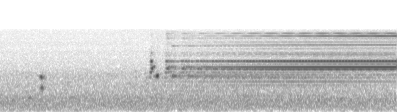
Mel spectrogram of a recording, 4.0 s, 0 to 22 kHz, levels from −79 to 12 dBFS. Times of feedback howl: 1.49-3.97

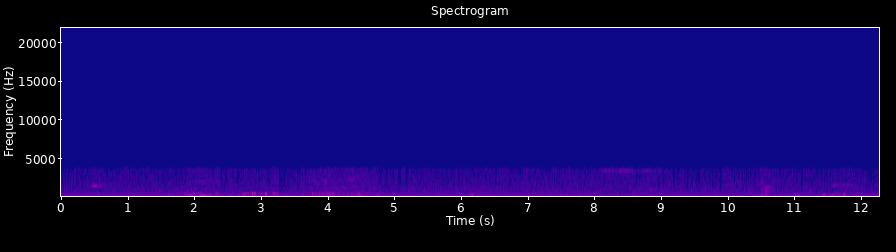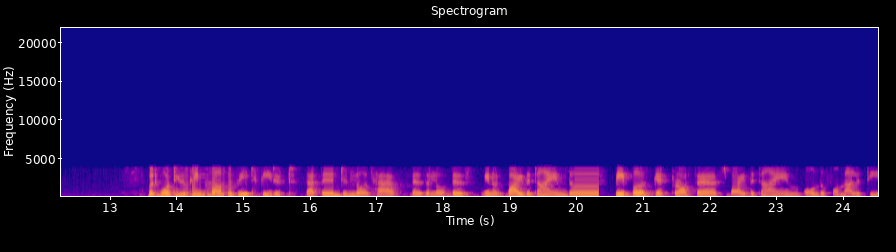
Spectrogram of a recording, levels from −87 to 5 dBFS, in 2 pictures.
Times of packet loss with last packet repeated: 14.07-14.81, 16.22-16.35, 19.98-20.33, 22.35-22.42

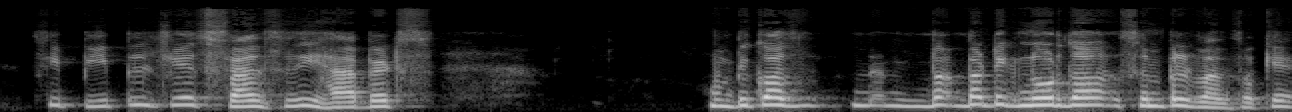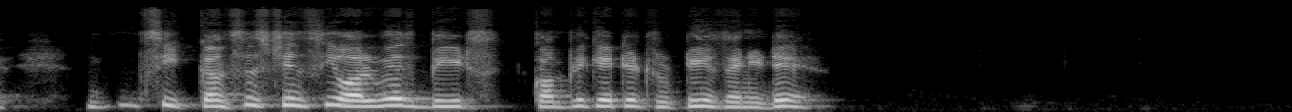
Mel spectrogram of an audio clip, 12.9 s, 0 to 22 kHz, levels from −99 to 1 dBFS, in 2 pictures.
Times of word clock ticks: none

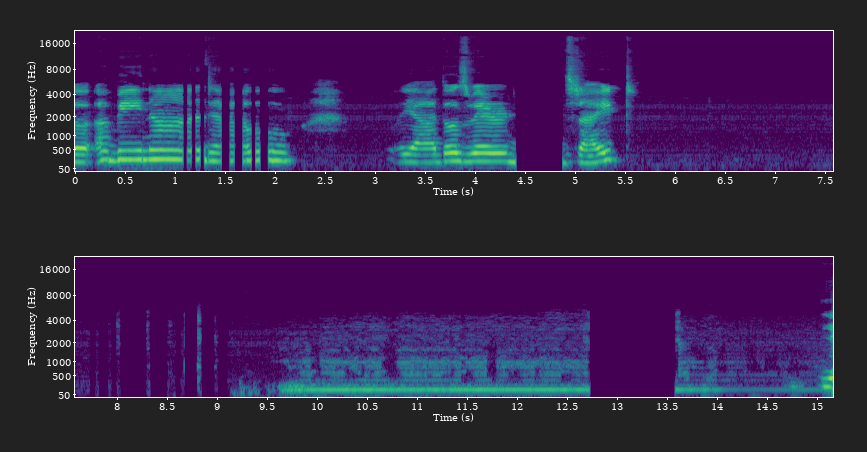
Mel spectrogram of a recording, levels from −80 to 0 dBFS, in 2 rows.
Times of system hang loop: none

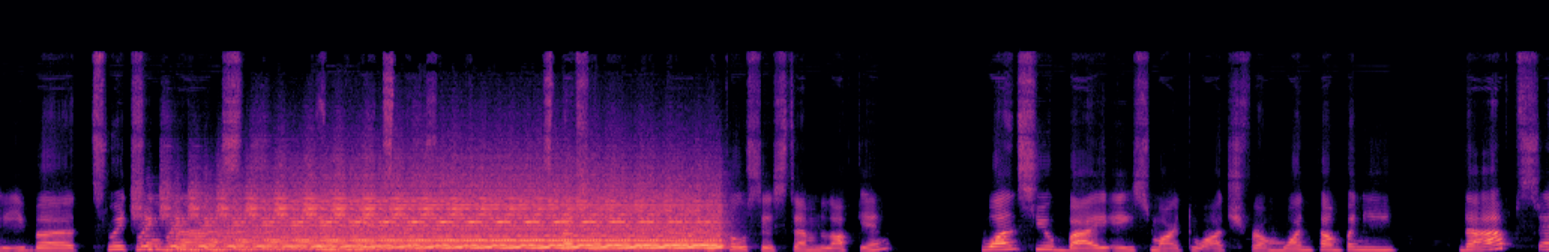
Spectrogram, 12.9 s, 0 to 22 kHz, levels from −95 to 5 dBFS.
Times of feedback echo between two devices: 1.13-6.39

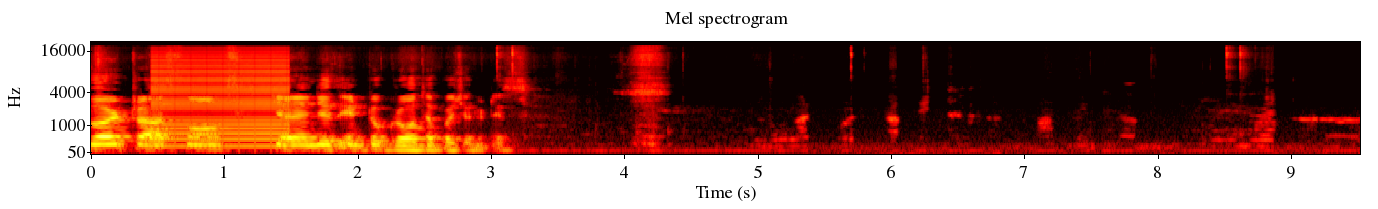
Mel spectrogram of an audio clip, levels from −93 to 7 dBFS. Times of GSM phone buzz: 0.46-1.50

